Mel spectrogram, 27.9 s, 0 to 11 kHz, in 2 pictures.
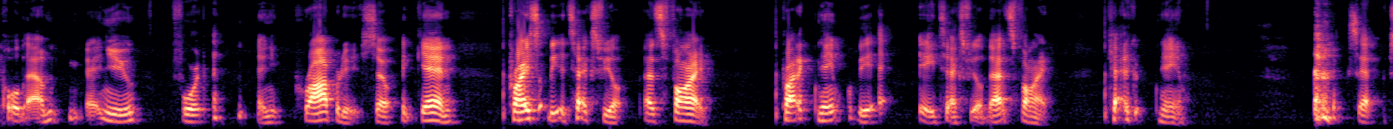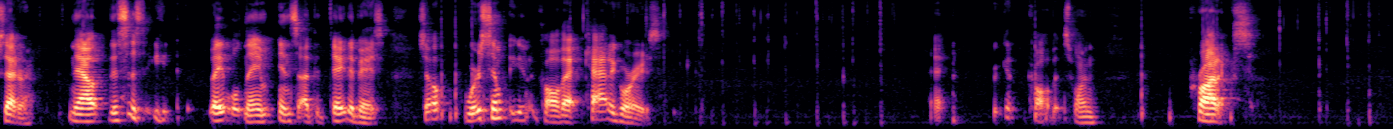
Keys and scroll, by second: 20.2 shift+c, 27.1 shift+p.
